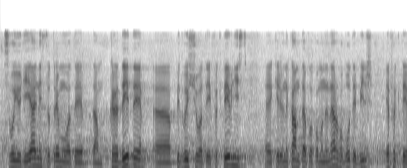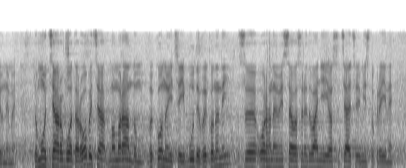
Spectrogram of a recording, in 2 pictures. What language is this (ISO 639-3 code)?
ukr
